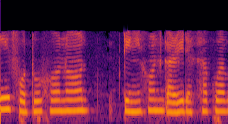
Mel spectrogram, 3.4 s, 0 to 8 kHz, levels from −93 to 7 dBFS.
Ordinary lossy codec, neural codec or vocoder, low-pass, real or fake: AAC, 16 kbps; vocoder, 44.1 kHz, 80 mel bands, Vocos; 7.2 kHz; fake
